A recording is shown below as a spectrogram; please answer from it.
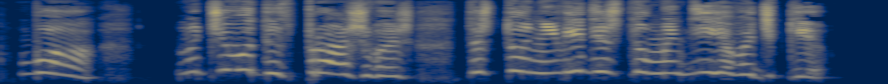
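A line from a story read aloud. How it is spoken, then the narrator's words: Whining girl. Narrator (Russian): Проскулила Манюня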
